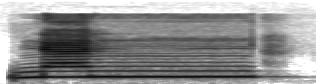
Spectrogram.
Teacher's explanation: Nan, fatha, open jaws, attach it. Noon will get sifa of kunna, and kunna is this kunna is akmal, so keep the sound in your nose for a longer time.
